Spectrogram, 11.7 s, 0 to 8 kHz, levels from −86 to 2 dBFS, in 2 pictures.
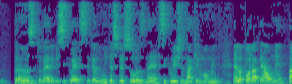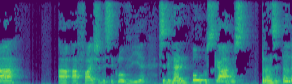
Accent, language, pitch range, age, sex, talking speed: Brazilian, English, 135-180 Hz, 20-39, male, 135 wpm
